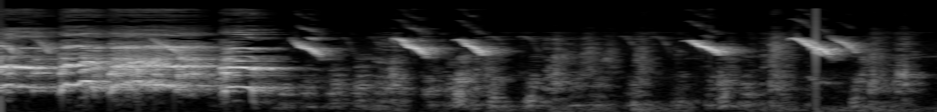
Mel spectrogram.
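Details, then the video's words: Junglefowl from Aceh kept as a decoy bird, giving a loud harsh rasping burst of about a second, followed by a series of short high descending chirps spaced irregularly. "Ayam Hutan Aceh"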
